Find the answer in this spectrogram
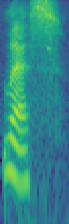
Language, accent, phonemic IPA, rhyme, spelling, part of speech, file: English, US, /lɛs/, -ɛs, less, adverb / determiner / preposition / verb / adjective / noun / conjunction, En-us-less.ogg
- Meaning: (adverb) 1. comparative degree of little 2. Used for constructing syntactic diminutive comparatives of adjectives and adverbs 3. To a smaller extent or degree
